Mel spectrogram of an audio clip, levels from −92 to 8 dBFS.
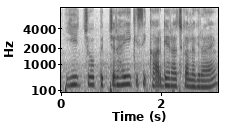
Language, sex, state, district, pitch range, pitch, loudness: Hindi, female, Haryana, Charkhi Dadri, 200-235 Hz, 225 Hz, -18 LUFS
